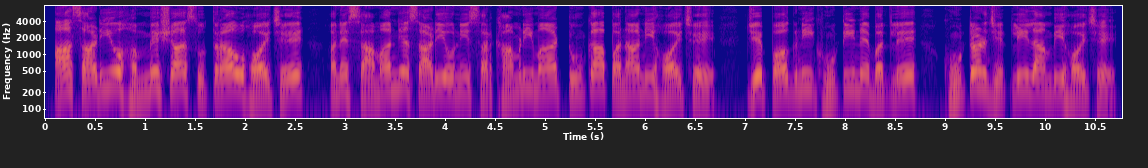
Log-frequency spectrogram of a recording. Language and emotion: Gujarati, neutral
